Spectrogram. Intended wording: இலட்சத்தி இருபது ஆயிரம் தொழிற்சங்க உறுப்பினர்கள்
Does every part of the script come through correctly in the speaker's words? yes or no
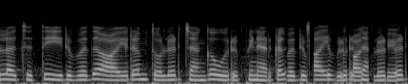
no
